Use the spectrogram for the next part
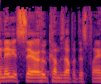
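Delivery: ordinary talk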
